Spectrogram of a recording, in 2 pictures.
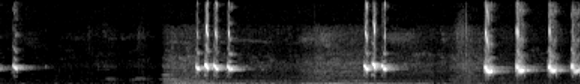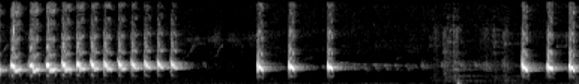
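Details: A yellow-vented bulbul's clear, lively song, used as master audio for young birds: scattered bright chirps over a low rumble, then a fast run of repeated notes for nearly three seconds and a few final spaced chirps.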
